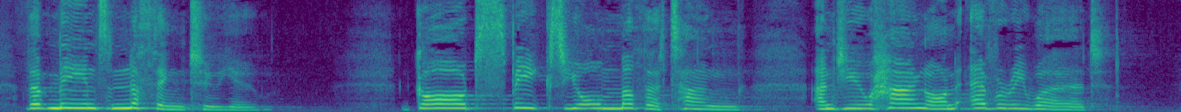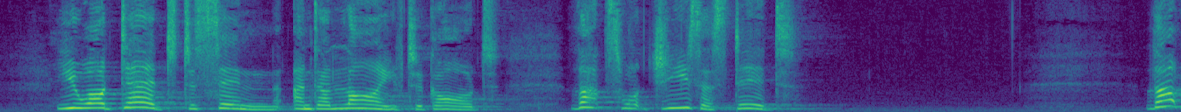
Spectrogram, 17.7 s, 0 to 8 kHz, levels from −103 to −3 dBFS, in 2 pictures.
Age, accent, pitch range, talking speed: 50-69, British, 240-315 Hz, 100 wpm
